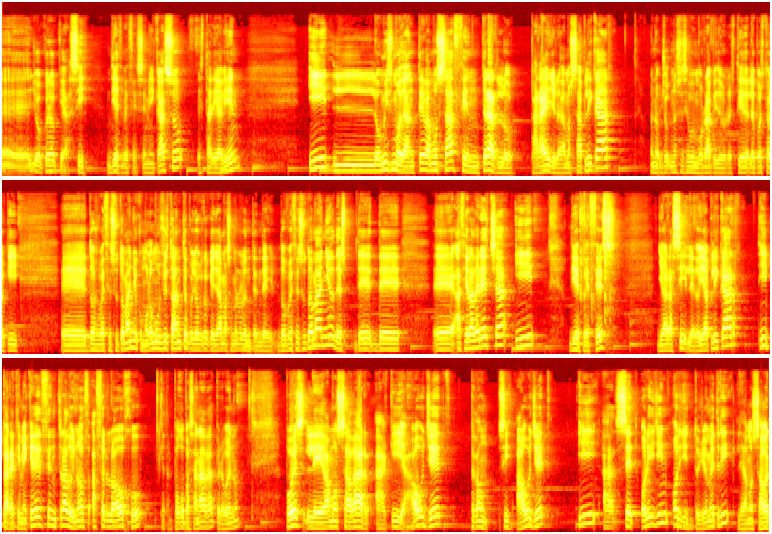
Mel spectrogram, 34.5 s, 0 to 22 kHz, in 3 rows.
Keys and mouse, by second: 2.8 click, 10.6-11.8 drag, 19.3-20.7 drag, 21.9 click, 24.1-26.5 drag, 29.0-33.2 drag.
